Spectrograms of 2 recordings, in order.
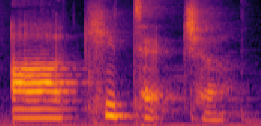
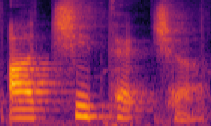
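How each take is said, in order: First: The 'ch' is said as 'k', like cat. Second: The 'ch' is said as 'tch', like church. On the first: The speaker calls it right. "The C H sound in this word is a K sound, like in cat" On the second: The speaker calls it wrong. "I hear architecture, architecture, which is incorrect"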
